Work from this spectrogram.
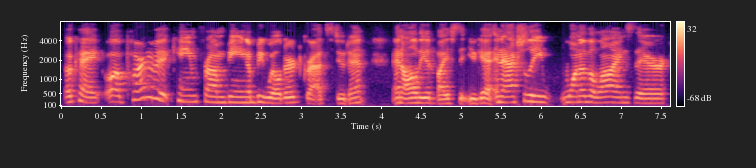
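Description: Woman from Maryland, author guest, laughs easily, crisp bright tone, dull lo-fi line. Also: mid-range voice, moderate pace. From Maryland, USA. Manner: chatty, laughs often, many asides. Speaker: guest, author and memoir teacher. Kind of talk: casual conversational interview.

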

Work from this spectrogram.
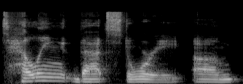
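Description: A man hosting a casual interview, asking questions in a halting, think-aloud way. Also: medium pitch, a little mellow. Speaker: podcast host, interviewer.

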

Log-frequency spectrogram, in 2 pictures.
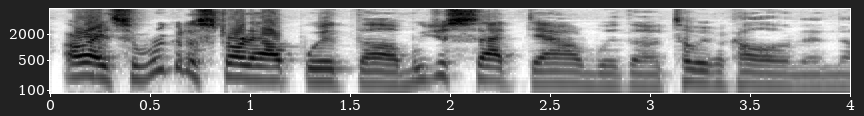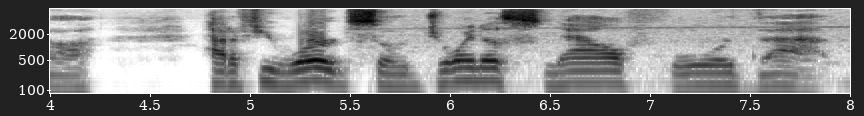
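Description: Husky-voiced man hosting a fan podcast. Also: medium pitch, lively intonation, normal speed, darkish tone, dry recording. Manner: loose, filler-heavy, jokey. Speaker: podcast host.

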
